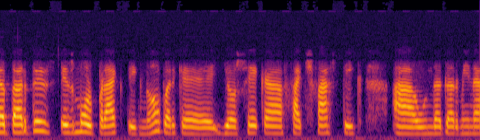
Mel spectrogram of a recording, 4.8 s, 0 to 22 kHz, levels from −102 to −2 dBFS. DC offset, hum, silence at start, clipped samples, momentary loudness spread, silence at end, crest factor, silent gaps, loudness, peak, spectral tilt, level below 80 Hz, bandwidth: under 0.1%; none; 0 s; under 0.1%; 6 LU; 0 s; 18 dB; none; -22 LUFS; -2 dBFS; -6.5 dB/octave; -64 dBFS; 4.9 kHz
